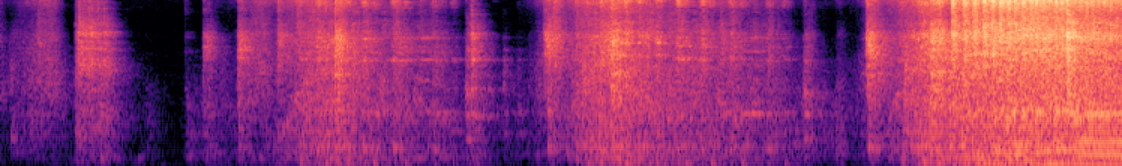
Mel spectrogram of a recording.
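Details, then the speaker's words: Toro walk-behind lawn mower after spring tune-up; small engine catches after a couple of pulls and settles into steady, even buzz with no misses, healthy, being run to check the drive. "Okay, it's ready to go for spring. I'm gonna start it up here, run it, make sure the drive works."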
